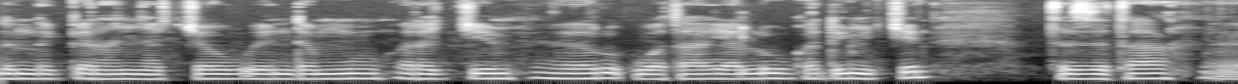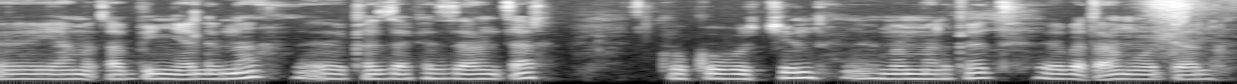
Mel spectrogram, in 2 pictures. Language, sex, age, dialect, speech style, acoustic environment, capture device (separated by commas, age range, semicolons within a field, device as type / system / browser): Amharic, male, 25-34, Ethiopia - Addis Ababa, excited; happy, silence, mobile / Linux / Chrome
